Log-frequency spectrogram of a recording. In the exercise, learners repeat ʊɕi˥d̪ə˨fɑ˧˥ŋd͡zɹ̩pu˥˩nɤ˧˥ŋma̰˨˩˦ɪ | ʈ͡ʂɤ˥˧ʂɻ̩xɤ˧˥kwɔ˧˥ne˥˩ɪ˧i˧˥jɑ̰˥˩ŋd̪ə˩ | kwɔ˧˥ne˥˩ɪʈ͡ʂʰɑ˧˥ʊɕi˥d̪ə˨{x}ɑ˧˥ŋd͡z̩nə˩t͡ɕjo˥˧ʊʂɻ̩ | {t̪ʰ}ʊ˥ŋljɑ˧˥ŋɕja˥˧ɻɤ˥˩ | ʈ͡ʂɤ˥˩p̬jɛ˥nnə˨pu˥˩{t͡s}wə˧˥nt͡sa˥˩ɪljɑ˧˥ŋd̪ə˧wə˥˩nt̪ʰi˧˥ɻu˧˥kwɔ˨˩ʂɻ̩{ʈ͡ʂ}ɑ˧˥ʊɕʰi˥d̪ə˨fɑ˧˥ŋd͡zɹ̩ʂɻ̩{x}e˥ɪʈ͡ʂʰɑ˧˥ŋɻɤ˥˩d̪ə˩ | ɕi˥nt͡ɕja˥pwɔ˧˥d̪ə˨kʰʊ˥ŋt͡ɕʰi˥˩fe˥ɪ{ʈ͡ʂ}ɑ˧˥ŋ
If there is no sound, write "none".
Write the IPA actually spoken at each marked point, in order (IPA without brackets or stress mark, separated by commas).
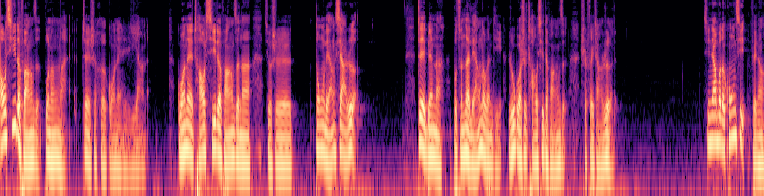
f, t̪, t͡sʰ, ʈ͡ʂʰ, f, ʈ͡ʂʰ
